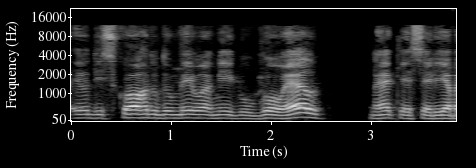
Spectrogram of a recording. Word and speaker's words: Goel: Então, acho que a transoral, aí eu discordo do meu amigo Goel, né, que seria a pronúncia correta, é que eu, não, eu vou dizer igual a outros colegas da Índia, nunca diga nunca.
